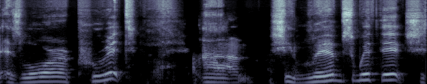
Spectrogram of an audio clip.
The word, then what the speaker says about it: Pruett: Yeah, it's a Pruett, Pruett. So Woohoo! you Go got ahead. it. They got different ways of pronouncing the name, They got Pruitt and Pruett.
